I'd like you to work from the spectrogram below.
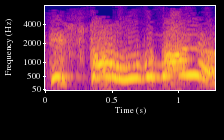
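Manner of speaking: high, loud repeat; outraged wail. Acted. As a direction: wail it in wounded fury. Designer repeating, rising outrage.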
